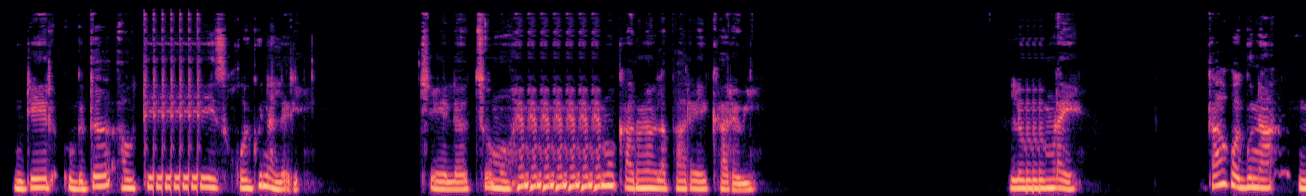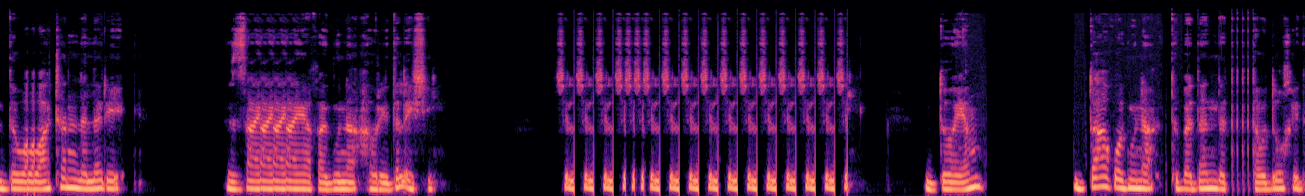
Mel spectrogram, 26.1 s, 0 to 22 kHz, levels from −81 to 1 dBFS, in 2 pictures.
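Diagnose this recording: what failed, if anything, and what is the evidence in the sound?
Repeated frames, a codec or storage fault: short stretches of speech play again back to back at 1.52 to 2.05 s, 5.26 to 6.03 s, 10.25 to 10.44 s, 13.33 to 13.46 s, 15.65 to 16.03 s, 19.30 to 19.57 s and 25.38 to 25.59 s. Each is a stutter of a block between about 63 and 128 ms. A run of compressed frames was written or sent more than once, so the decoder played it again. Together the repeats add about 2.5 s to the audio.

Broken-record loop, likely a stall in playback or the stream: from 18.80 to 21.53 s a fragment of about 194 ms repeats exactly, back to back, around 13 times. When a source stops delivering fresh data and keeps handing over the last fragment it holds, that fragment loops until data resumes. The audio that should have filled those 2.7 s is lost. The repeated-frames stutter at 19.30 s falls inside this loop.

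Low bit depth without dither, a sample-format conversion fault: from 22.61 to 24.88 s the speech turns grainy, with a distortion that follows the level and texture of the voice and worsens on quieter passages. This points to the signal having been rounded to about 7 bits with no dither. The rounding error is tied to the signal rather than spread as steady hiss, and sits roughly 40 dB below it.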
